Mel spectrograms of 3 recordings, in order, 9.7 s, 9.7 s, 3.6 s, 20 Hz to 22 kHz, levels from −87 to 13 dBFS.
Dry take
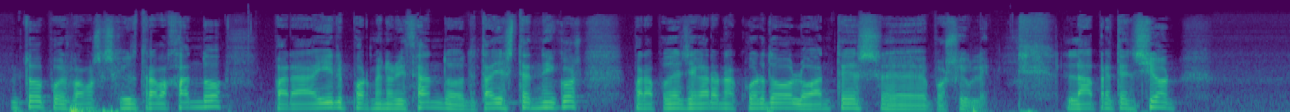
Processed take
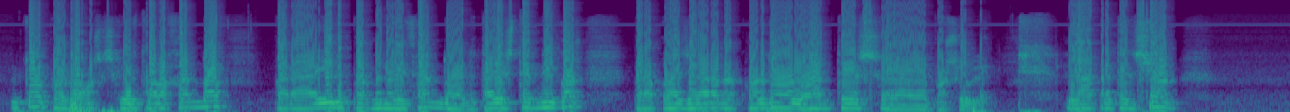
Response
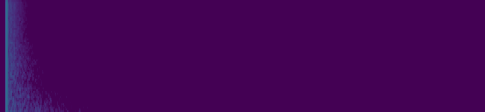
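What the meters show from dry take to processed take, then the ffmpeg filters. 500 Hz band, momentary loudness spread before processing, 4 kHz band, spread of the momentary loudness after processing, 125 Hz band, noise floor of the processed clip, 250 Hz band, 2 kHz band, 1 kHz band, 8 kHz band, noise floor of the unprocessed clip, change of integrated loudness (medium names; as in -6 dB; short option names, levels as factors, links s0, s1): -8.0 dB, 8 LU, -1.0 dB, 8 LU, -4.0 dB, -55 dBFS, -7.0 dB, -2.0 dB, -9.0 dB, +1.5 dB, -51 dBFS, -5.0 dB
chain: -filter_complex "[0:a]aeval=exprs='(mod(5.62*val(0)+1,2)-1)/5.62':c=same,aeval=exprs='val(0)+0.00251*sin(2*PI*9700*n/s)':c=same,equalizer=f=840:t=o:w=0.24:g=-8.5[s0];[1:a]atrim=start_sample=2205,atrim=end_sample=3528[s1];[s0][s1]afir=irnorm=-1:irlink=0"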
